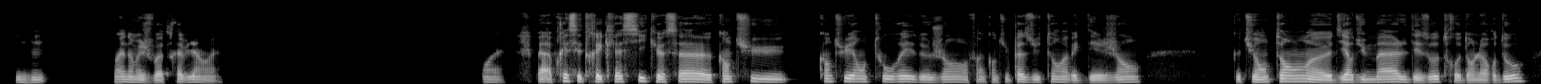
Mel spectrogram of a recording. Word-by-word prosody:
Mmh 110 -1 -5
mh. 110 - -5 0.7
Ouais 120 +1 0
non, 120 - 0
mais 110 - +1
je 100 - -4
vois 105 0 +1
très - - -2
bien, - - -1
ouais. - - -7 2.6
Ouais. 115 -1 -7 0.4
Bah, - - +4
après - - +2
c'est - - +3
très - - +4
classique 135 0 +2
ça, 130 +2 +3
heu, - - +5
quand 125 +2 -1
tu 125 -3 -2 0.3
quand 135 - -3
tu 140 +1 +1
es 140 - +6
entouré 130 0 0
de 115 -2 0
gens 120 +2 -3
enfin 110 0 -7
quand 105 - -8
tu 110 - -9
passes 115 +1 +1
du 115 -1 -3
temps 125 -1 -3
avec 105 -5 -2
des 105 -1 +1
gens, 115 +3 -3 0.9
que - - -3
tu - - -4
entends, 135 +3 +2
heu, 105 -3 +4
dire 110 +2 +3
du 115 - -2
mal 120 +1 +2
des 110 -1 -1
autres 125 -5 0
dans 105 - -1
leur 100 0 -2
dos. 145 +6 +1
115 Hz, 185 wpm, -22 LUFS, 110-125 Hz, 2.6 s, es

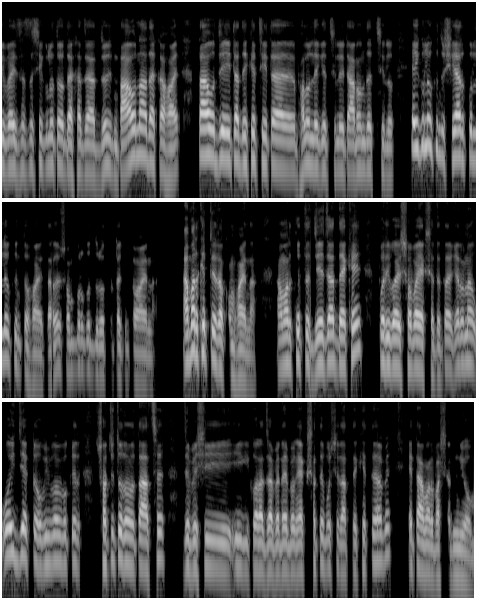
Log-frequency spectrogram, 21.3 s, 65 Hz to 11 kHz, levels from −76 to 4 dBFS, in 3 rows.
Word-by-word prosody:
Device 150 -2 +1
আছে 150 +3 -10
সেগুলোতেও 155 0 -2
দেখা 135 +1 -1
যায়। 130 -1 +3
যদি 150 +1 -1 0.2
তাও 140 +8 +6
না 200 - +6
দেখা 145 -3 -1
হয় 120 +2 +1 0.3
তাও 200 0 +10
যে 185 - +5
এটা 175 - +3
দেখেছি 170 +1 -3
এটা 155 - +2 0.4
ভালো 160 +4 +1
লেগেছিল, 140 -1 -4
এটা 140 - -1
আনন্দের 140 0 -3
ছিল। 135 -3 -8 0.4
এগুলো 250 +2 +2
কিন্তু 200 -6 -4
শেয়ার 190 +1 +6
করলেও 180 -1 -1
কিন্তু 150 -5 -7
হয়। 100 -2 -3
তাদের 125 +6 -3
সম্পর্ক 135 +1 -8
দূরত্বটা 125 -1 -7
কিন্তু 115 -2 -10
হয় 100 -2 -3
না। - - -29 0.5
আমার 225 +5 +8
ক্ষেত্রে 210 -4 +3
এরকম 145 -3 +1
হয় 115 -3 +2
না। 95 - -8 0.4
আমার 160 +2 +4
ক্ষেত্রে 180 -2 -1
যে 160 - +4
যা 175 - +8
দেখে 195 +7 +3 0.4
পরিবারের 155 -3 +4
সবাই 150 0 +5
একসাথে। 125 - -6
তা 150 - +1
কেননা 160 +2 0
ঐ - - +5 0.2
যে 205 - +4
একটা - - -6
অভিভাবকের 165 0 -4 0.3
সচেতনতা 160 -2 +1
আছে 180 - -4 0.4
যে, 150 - -1
বেশি 145 +2 -4 0.4
ই - - -2 0.2
করা 140 -1 +4
যাবে 135 -1 +2
না 135 - 0
এবং 135 - -3
একসাথে 160 - -8
বসে 150 - -7
রাতে 135 +1 -5
খেতে 150 +3 -8
হবে। 190 +4 -3 0.3
এটা - - -5
আমার 130 -1 0
বাসার 120 0 -5
নিয়ম। 105 -5 -4
150 Hz, 195 wpm, -23 LUFS, 135-170 Hz, 0.5 s, তাও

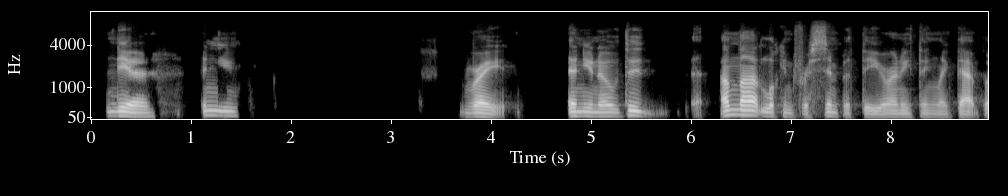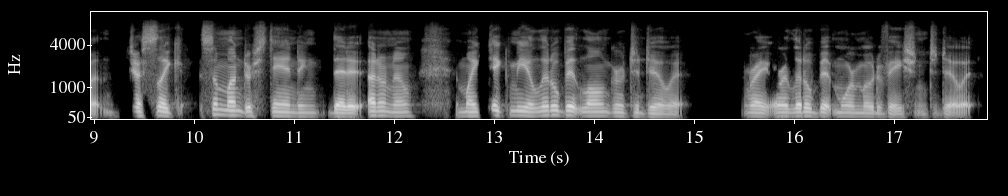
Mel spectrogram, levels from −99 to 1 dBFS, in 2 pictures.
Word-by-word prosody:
Yeah. 120 -3 +4 0.6
And 140 0 -1
you 130 -1 -3 2.2
Right, 105 -3 +2 0.6
and, 125 0 +4
you 120 - +1
know, 115 -1 0
the 140 - 0
eh, 125 - -3 0.8
I'm 140 +3 +5
not 145 -1 +7
looking 110 -3 -3
for 90 - -8
sympathy 95 -4 -5
or 95 +1 -1
anything 95 0 -6
like 90 -2 -9
that, - - 0
but - - -2 0.3
just, 125 +1 -1
like, 125 -4 +2 0.2
some 160 -3 -1
understanding 120 -5 0
that 105 -2 +6
it 105 - +4
I - - +7
don't 130 -1 0
know, 115 0 -3 0.4
it - - -13
might 120 0 +1
take 150 -2 +1
me 135 -1 +1
a 120 - +3
little 140 +3 +2
bit 140 +1 +4
longer 120 -2 0
to 110 +3 -6
do 95 -2 -1
it. - - -5 0.6
Right? 110 -2 +1
Or, 115 - +3
a - - +2
little 120 +2 +2
bit 105 - 0
more 110 -1 -2
motivation 100 -4 -4
to - - -11
do 455 +1 -1
it. 470 -2 -3
115 Hz, 165 wpm, -24 LUFS, 105-130 Hz, 2.2 s, not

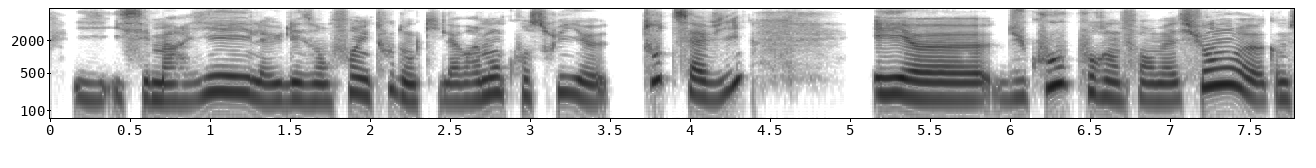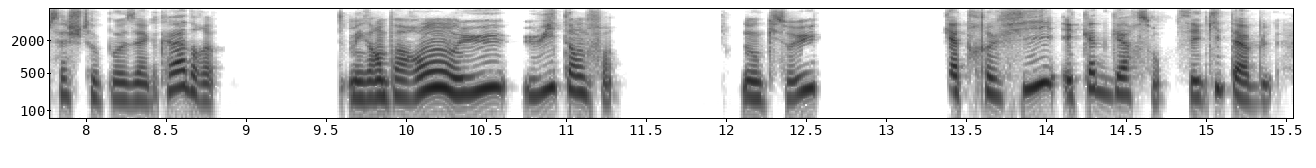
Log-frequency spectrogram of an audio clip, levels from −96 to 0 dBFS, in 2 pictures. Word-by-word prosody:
il 165 -1 -9
il - - -8
s'est 175 - -2
marié, 175 +8 +1
il 180 -4 0
a - - -3
eu 160 - 0
les 165 0 0
enfants 160 +7 -3
et 195 - +1
tout 250 - -7
donc 160 -7 -3
il 160 - -5
a 160 - -4
vraiment 185 +6 0
construit, 205 +1 -3
heu, 155 - -3 0.2
toute 370 +2 +1
sa 195 -3 +3
vie. 195 - -1 0.9
Et 205 -2 +6
heu, 170 -1 +3
du 180 +1 -8
coup 295 - +4
pour 220 - -3
information, 170 - +2
heu, 175 -5 +1
comme 170 +1 -4
ça 200 - -5
je 190 - -4
te - - -5
pose 165 0 -4
un 165 - -1
cadre, 265 - +1 0.8
mes 180 - +2
grands-parents 195 +8 +5
ont - - +5
eu 265 +6 +3
8 245 +5 -1
enfants. 225 -3 -1 0.8
Donc 175 -2 -1
ils - - -6
ont - - -2
eu 255 +5 +1 0.8
4 230 -2 +1
filles 270 - +1
et 380 - 0
4 255 -5 -2
garçons, 210 -1 -2
c'est 185 - -2
équitable. 265 - -1
195 Hz, 195 wpm, -22 LUFS, 170-235 Hz, 0.9 s, Et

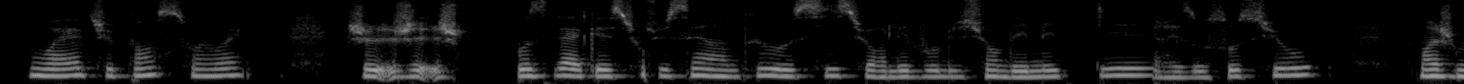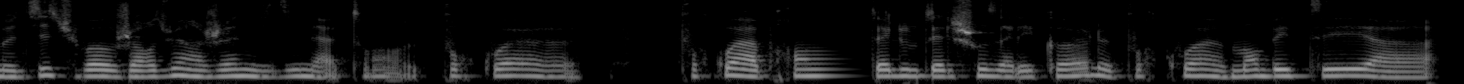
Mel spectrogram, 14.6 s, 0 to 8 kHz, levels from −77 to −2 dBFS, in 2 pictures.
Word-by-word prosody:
Ouais, 205 0 +2
tu 210 -2 -3
penses, 210 +3 -2
ouais, 200 - -1
ouais. 210 +2 -1 0.5
Je 190 -3 +3
je 180 +2 +3
je 165 - +5 0.3
posais 195 +1 0
la 200 - +5
question, 190 0 +1
tu 195 - -4
sais 205 +2 -1
un 190 -2 +1
peu 195 +3 -4
aussi 195 0 +1
sur 195 -3 0
l'évolution 175 +1 -2
des 170 -1 +1
métiers, 205 +4 -1
réseaux 160 -1 -4
sociaux. 210 +6 -1 0.5
Moi 195 - +4
je 190 -1 +1
me 180 - +2
dis, 210 +5 -1
tu 210 -2 -5
vois? 190 0 +5
Aujourd'hui 180 +2 +1
un 190 - +3
jeune 190 +2 +2
il 175 - -1
se 170 - -8
dit: 185 +2 -2
«Mais 185 -3 0
attends 90 -1 -6 0.2
pourquoi, 195 +1 -2
heu, 180 -4 -3 0.5
pourquoi 200 +2 +1
apprendre 195 +2 +1 0.2
telle 190 +1 +3
ou 190 - +1
telle 185 -1 +1
chose 195 0 +4
à 175 - +1
l'école, 190 +4 0
pourquoi 190 0 -2
m'embêter 195 +2 +3
à 160 - -1
190 Hz, 200 wpm, -39 LUFS, 180-200 Hz, 0.5 s, je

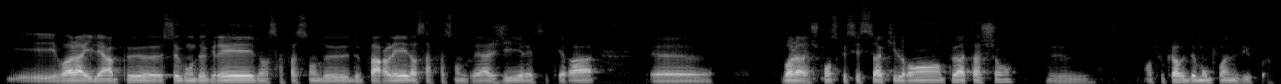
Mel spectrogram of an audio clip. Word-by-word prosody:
et 75 +4 -7
voilà 90 +1 +6
il 85 +1 -1
est - - +4
un 85 -1 +3
peu 95 -4 +1
2nd 95 +1 -2
degré 95 +4 +5
dans 90 -2 -5
sa - - -18
façon 95 - -7
de 85 0 -3
de 75 - -7
parler, 95 +4 +4
dans - - +2
sa - - -8
façon 95 - -12
de - - -10
réagir 85 +4 -2
et 95 - -3
cetera. 95 +2 -2 0.5
Heu, 80 -1 -1 0.7
voilà, 95 -4 +4
je - - -17
pense 105 0 -4
que 100 - -9
c'est 95 - -10
ça 105 +1 +1
qui 105 -1 -10
le 95 - +1
rend 100 +2 +2
un - - -7
peu - - +1
attachant, 110 +4 -3 0.3
je 80 -1 -13 0.6
en - - -11
tout - - -19
cas 105 -1 +3
de 100 - 0
mon 100 0 0
point 95 0 -4
de 90 - -4
vue, 80 -2 -11
quoi. - - -18
90 Hz, 205 wpm, -23 LUFS, 85-100 Hz, 0.7 s, voilà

